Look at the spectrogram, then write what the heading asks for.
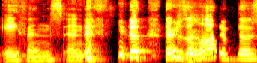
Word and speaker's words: Athens: And even like the city, to me it looks like Athens. They say Athens, and there's a Yeah.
